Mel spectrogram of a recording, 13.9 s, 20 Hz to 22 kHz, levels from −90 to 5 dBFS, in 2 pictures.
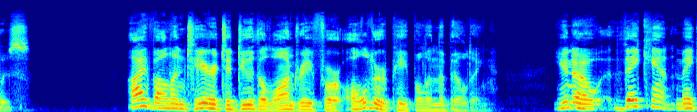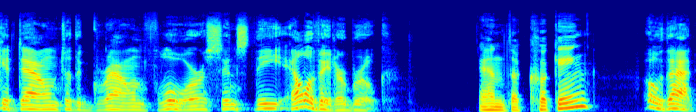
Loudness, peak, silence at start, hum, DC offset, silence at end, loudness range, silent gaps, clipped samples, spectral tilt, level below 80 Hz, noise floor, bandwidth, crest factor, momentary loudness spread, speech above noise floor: -22 LUFS; -4 dBFS; 0 s; none; under 0.1%; 0.05 s; 4 LU; none; under 0.1%; -5.5 dB/octave; -62 dBFS; -81 dBFS; 13 kHz; 18 dB; 12 LU; 60 dB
